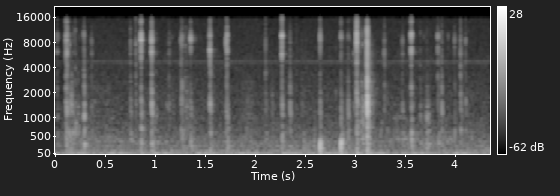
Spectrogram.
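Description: Long pointed acrylic nails type rapidly on the hard plastic keys of a black laptop keyboard set in a thin, hollow laptop body. The result is a quick, uneven run of sharp, bright clicks over soft, low tapping thuds, each hit dying away almost at once.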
